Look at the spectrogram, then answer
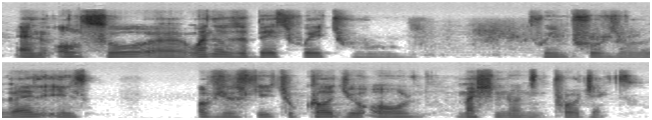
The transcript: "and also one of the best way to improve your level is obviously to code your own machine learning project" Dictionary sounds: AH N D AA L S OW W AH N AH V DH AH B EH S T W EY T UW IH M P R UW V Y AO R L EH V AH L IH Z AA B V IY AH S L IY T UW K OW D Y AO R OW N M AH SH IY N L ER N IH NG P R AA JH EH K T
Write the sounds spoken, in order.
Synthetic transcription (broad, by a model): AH N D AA L S OW W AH N AH V DH AH B EH S T W EY T UW IH M P R UW V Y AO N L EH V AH L IH Z AA B V IY AH S L IY T UW K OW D Y AO R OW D M AH SH IY N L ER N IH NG P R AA JH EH K T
